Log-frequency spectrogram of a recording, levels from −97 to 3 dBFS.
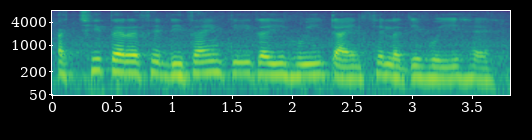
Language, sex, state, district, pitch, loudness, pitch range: Hindi, female, Maharashtra, Mumbai Suburban, 165 Hz, -17 LUFS, 140-180 Hz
